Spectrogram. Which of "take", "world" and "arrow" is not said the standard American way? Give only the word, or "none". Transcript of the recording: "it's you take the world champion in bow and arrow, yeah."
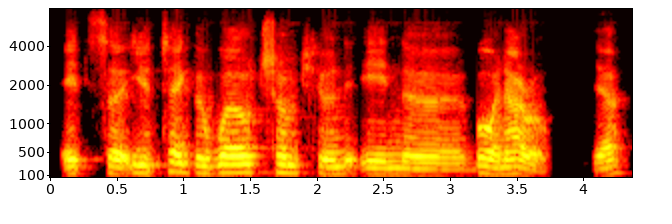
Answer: none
